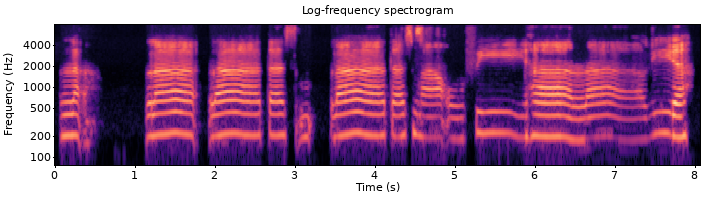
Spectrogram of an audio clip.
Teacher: Hati-hati ini la-nya panjang, Bu ya, 2 harakat.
